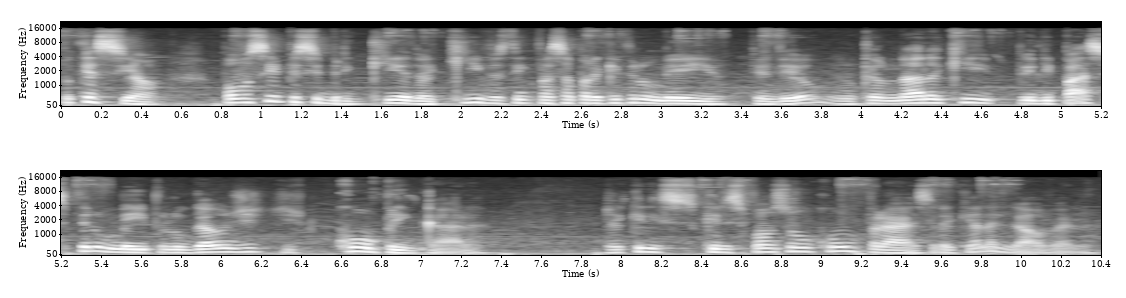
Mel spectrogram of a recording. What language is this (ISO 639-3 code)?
por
